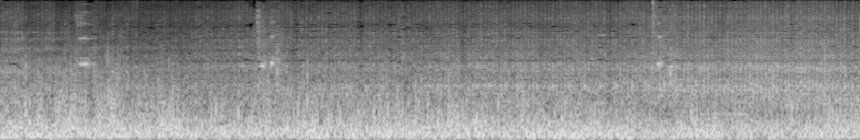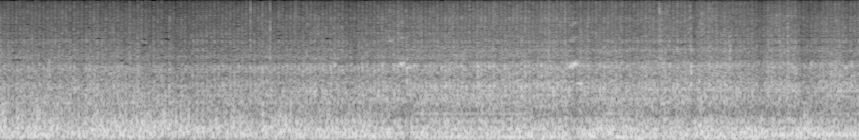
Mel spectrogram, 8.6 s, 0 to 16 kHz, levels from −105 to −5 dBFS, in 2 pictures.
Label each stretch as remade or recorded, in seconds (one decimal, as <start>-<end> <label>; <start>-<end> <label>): 0.0-0.4 recorded; 0.4-2.4 remade; 2.4-3.7 recorded; 3.7-4.6 remade; 4.6-8.6 recorded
